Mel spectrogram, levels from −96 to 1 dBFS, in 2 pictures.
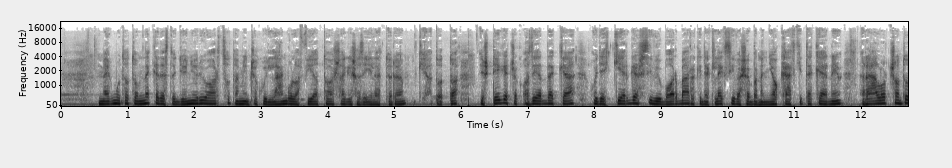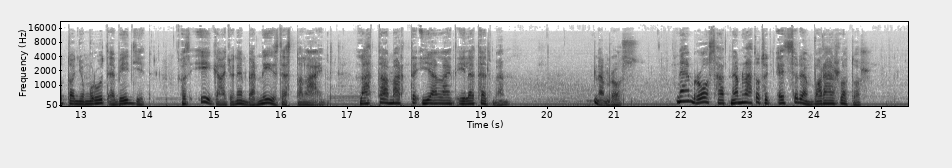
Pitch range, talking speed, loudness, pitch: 105-135 Hz, 135 wpm, -14 LUFS, 120 Hz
